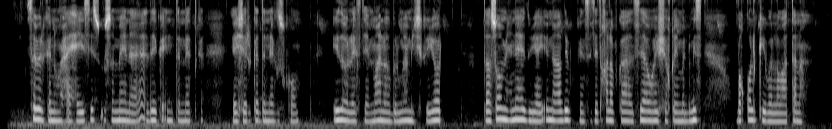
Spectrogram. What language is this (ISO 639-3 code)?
som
